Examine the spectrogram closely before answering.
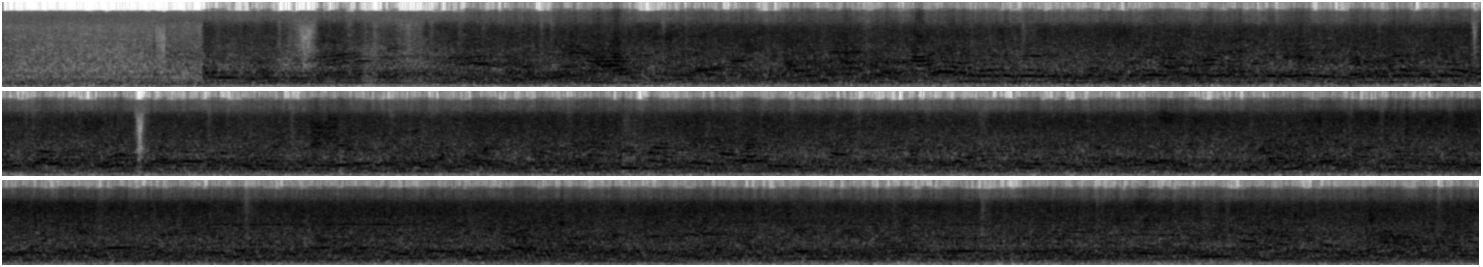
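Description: A crowd of men and women chatter in a busy, echoing hall.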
